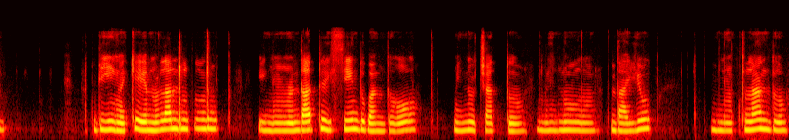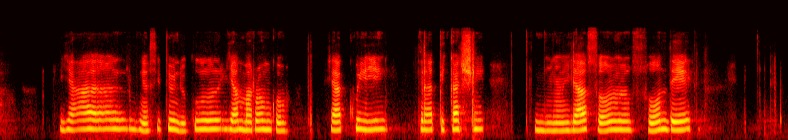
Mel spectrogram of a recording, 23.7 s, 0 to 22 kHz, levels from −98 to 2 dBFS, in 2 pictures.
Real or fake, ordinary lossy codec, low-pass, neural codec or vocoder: fake; Opus, 16 kbps; 9.9 kHz; autoencoder, 22.05 kHz, a latent of 192 numbers a frame, VITS, trained on one speaker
